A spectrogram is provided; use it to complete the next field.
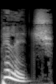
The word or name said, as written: pillage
